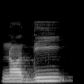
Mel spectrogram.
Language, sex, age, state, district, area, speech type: Odia, male, 30-45, Odisha, Nuapada, urban, spontaneous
